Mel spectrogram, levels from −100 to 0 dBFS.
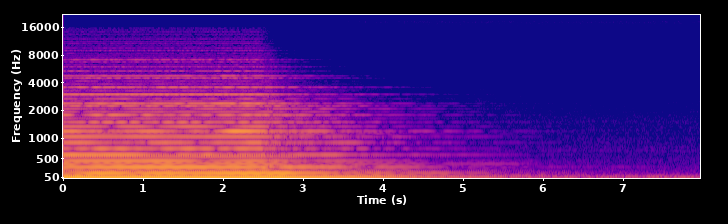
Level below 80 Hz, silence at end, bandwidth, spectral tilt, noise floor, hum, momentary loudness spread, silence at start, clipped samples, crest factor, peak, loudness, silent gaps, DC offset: -24 dBFS; 2.85 s; 7.6 kHz; -7 dB/octave; -54 dBFS; none; 18 LU; 0 s; under 0.1%; 14 dB; -8 dBFS; -23 LUFS; none; under 0.1%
